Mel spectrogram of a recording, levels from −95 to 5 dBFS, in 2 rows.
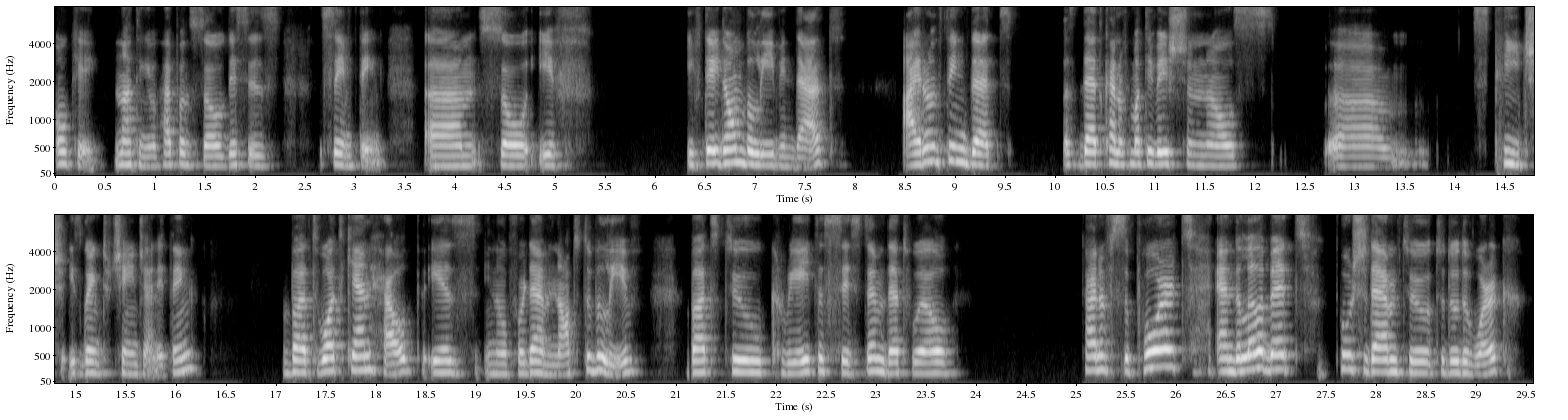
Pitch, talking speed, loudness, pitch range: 205 Hz, 135 wpm, -18 LUFS, 190-225 Hz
